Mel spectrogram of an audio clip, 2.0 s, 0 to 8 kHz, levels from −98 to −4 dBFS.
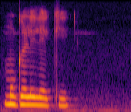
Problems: low volume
